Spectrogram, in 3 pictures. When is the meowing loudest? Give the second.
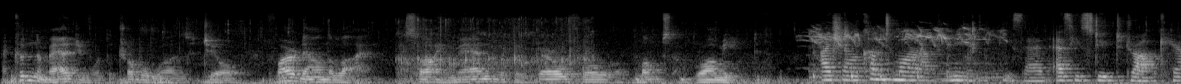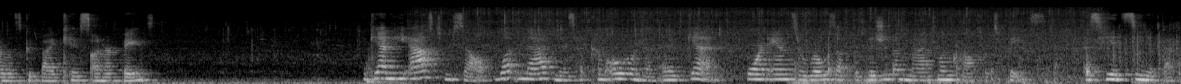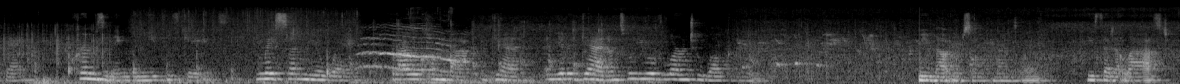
28 s.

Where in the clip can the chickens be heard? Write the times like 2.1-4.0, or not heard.
8.1-10.1, 30.9-33.6.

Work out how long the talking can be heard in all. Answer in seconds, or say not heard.
31 s.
